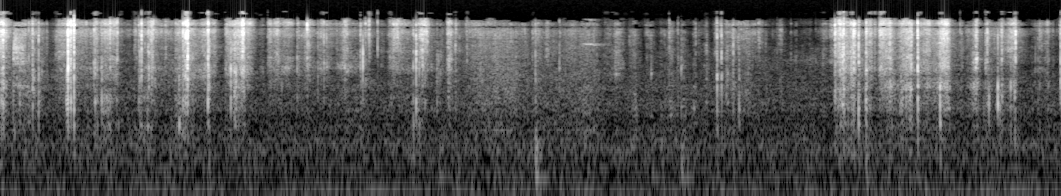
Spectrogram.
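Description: Crinkling and rustling of Qatari riyal polymer banknotes and a paper cash envelope being handled and folded: a run of small, crisp crackles, busiest near the end.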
